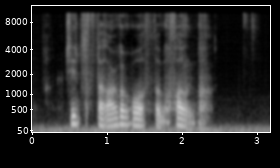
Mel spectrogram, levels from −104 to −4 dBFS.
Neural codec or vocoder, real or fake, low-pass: autoencoder, 22.05 kHz, a latent of 192 numbers a frame, VITS, trained on many speakers; fake; 9.9 kHz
